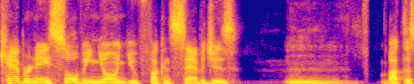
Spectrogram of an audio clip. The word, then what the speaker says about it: Cabernet Sauvignon: pronounced Cabernet Sauvignon, you fucking savages.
